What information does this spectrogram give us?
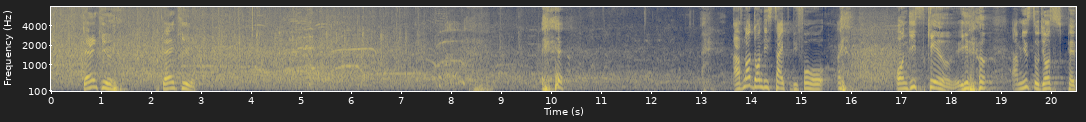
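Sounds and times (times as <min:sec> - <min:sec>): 
audience applause: 0:00.0 - 0:11.5
crowd cheering: 0:00.0 - 0:13.0, 0:15.8 - 0:18.1
speech: 0:00.6 - 0:01.5, 0:02.2 - 0:03.0, 0:10.1 - 0:10.4, 0:13.7 - 0:16.0, 0:16.9 - 0:20.5
crowd murmur: 0:01.0 - 0:13.6
laughter: 0:07.5 - 0:13.5, 0:15.5 - 0:19.6.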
